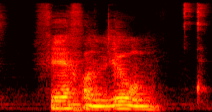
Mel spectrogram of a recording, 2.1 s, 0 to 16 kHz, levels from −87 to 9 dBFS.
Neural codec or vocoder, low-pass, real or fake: codec, 44.1 kHz, 3.4 kbps, Pupu-Codec; 14.4 kHz; fake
